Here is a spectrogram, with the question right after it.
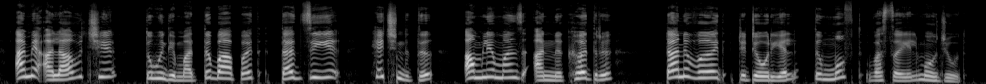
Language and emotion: Kashmiri, neutral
